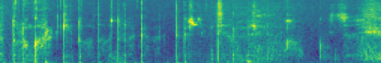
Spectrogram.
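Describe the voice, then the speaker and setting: Whispering over noticeable background noise. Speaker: ASMR creator. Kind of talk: casual talk to camera. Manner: whispered.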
